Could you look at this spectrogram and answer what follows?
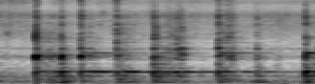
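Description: Garlic and cumin sizzle in a pan for a bitter gourd dish, a steady hiss broken by about eight sharp scrapes of a spoon stirring at an uneven pace.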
